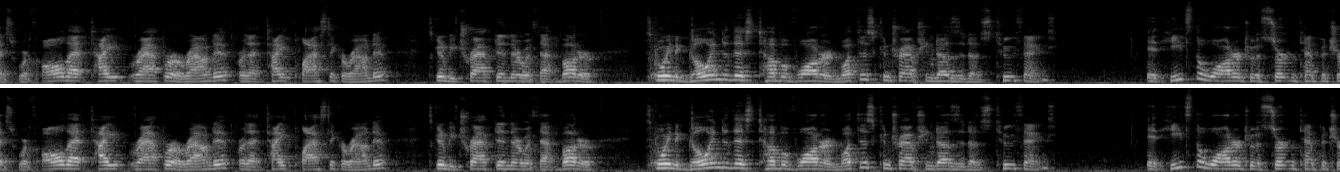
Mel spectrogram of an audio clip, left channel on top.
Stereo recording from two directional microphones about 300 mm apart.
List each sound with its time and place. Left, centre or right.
0.0 s speech: centre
